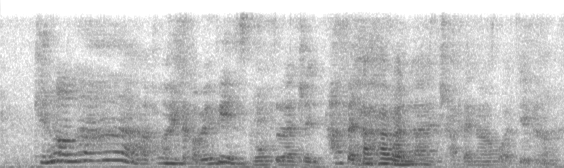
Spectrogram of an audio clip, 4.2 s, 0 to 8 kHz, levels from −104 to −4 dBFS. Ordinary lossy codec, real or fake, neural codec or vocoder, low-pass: none; real; none; 7.2 kHz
